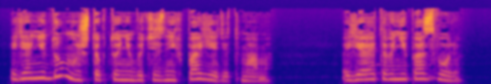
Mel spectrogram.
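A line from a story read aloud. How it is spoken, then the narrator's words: Plain. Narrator (Russian): сказал Ред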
